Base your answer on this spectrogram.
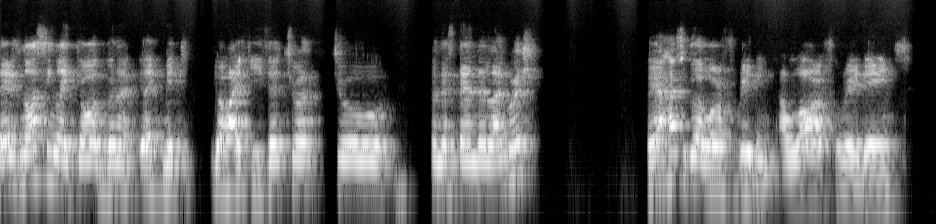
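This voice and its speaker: A man with a Brazilian accent speaks at a moderate pace in a fairly high pitch. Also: ordinary pitch variation. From Brazil, Belo Horizonte. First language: Portuguese. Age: 30s. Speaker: commercial pilot. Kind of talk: podcast interview. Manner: halting, repeats words.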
